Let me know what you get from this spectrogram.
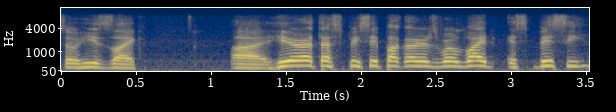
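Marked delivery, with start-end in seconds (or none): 1.4-3.5 put-on thick Filipino accent with a businessman-like pitch. Describing a comedy bit, the speaker quotes a filipino businessman character in a strong accent. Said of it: "he has a strong accent".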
